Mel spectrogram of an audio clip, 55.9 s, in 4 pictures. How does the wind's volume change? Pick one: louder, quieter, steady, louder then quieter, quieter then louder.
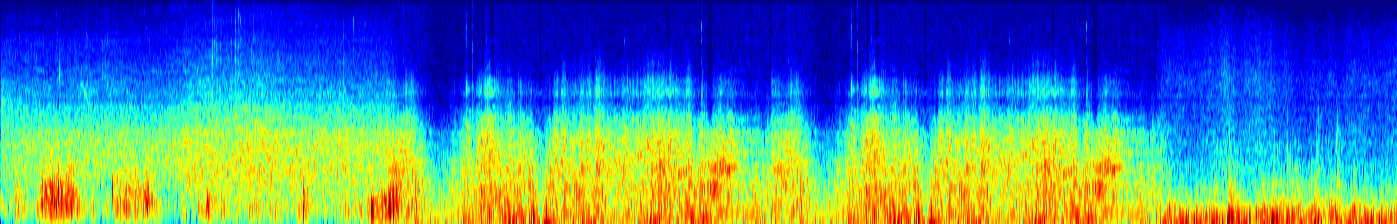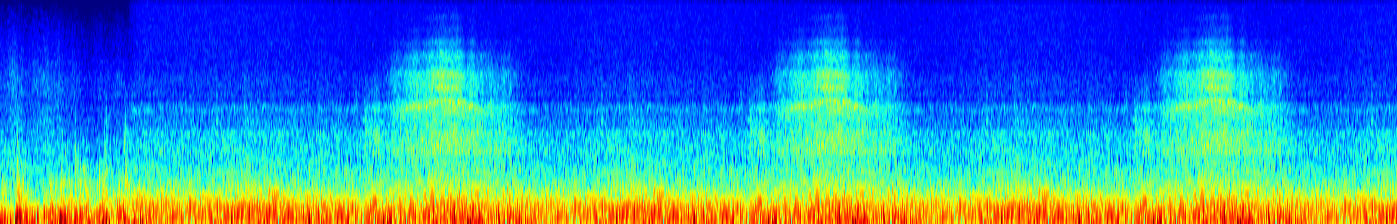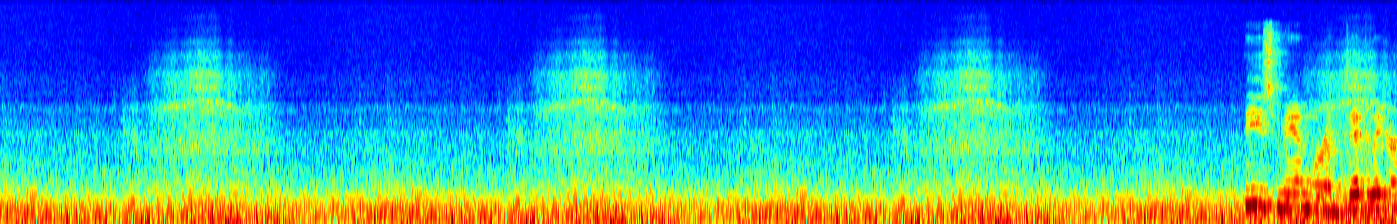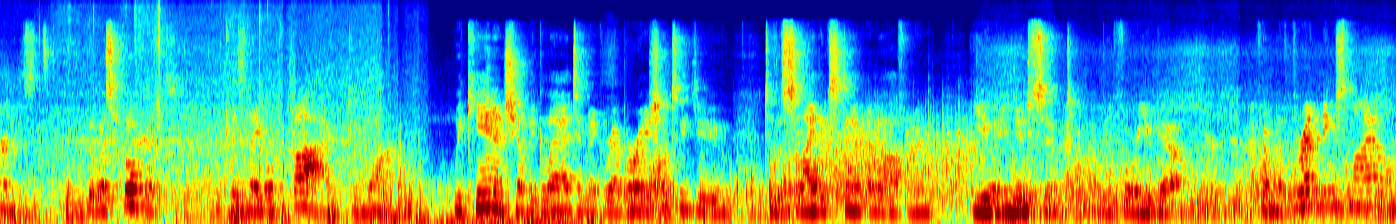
steady.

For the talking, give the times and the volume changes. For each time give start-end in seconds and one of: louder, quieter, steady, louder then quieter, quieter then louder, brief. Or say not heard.
40.4-55.8 steady.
